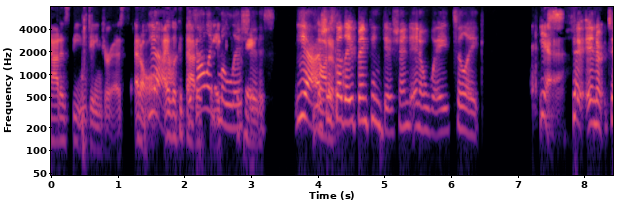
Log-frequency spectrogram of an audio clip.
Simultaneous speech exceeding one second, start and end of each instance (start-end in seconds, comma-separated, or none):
1.4-3.2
